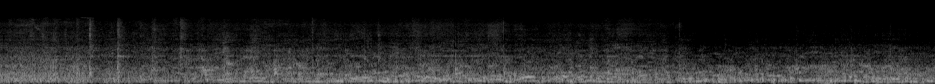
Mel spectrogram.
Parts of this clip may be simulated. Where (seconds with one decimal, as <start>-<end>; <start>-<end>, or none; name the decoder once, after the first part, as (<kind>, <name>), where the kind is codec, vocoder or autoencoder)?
1.4-9.4 (codec, SNAC)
